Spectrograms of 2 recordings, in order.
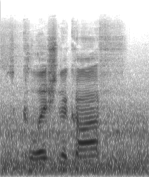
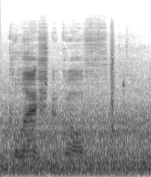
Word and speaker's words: Kalashnikov: you see my shirt kalishnikov that's how americans say at least kalashnikov um that's the k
